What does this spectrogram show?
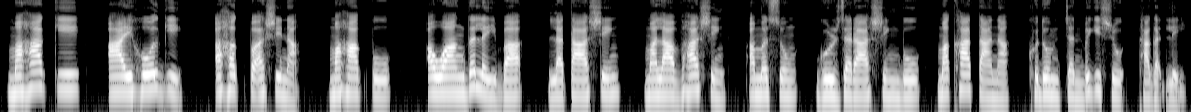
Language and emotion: Manipuri, neutral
